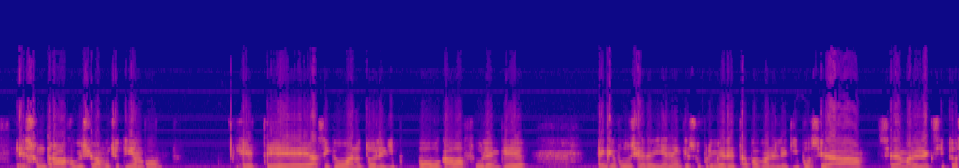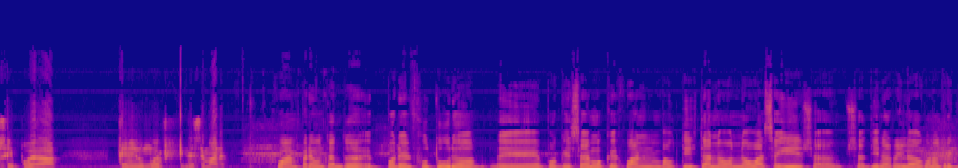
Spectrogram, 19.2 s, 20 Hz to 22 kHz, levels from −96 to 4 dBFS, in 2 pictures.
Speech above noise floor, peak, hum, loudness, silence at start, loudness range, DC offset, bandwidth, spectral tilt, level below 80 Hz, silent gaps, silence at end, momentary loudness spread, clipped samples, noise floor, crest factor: 21 dB; -14 dBFS; none; -37 LUFS; 0 s; 2 LU; under 0.1%; 15.5 kHz; -4 dB/octave; -64 dBFS; none; 0 s; 7 LU; under 0.1%; -59 dBFS; 24 dB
